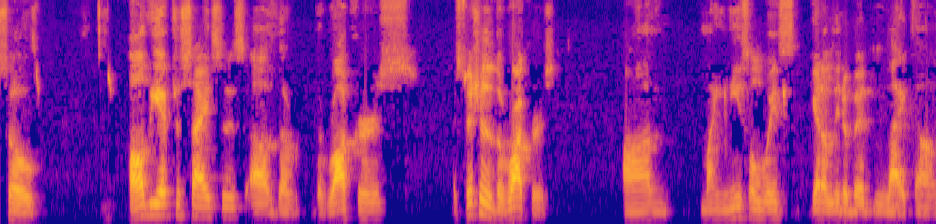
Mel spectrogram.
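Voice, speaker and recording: Dark and mellow in tone, the voice moves at a fairly slow pace with long, frequent pauses and ordinary pitch variation. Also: man, medium pitch for a man. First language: not English. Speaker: class participant. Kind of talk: casual chat. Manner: halting.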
